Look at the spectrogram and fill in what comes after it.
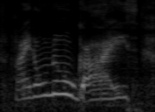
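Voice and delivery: slow, fretful, anxious, worried dog voice. Showing the voices given to the speaker's dogs, doing Pi's worried dog voice. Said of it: "he's very worried about everything".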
